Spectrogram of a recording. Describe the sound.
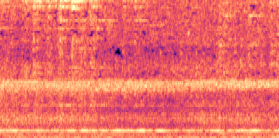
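A tram squeals on its rails, a sustained high metallic whine held at a steady pitch over a dense, continuous rolling rumble, with no talking.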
